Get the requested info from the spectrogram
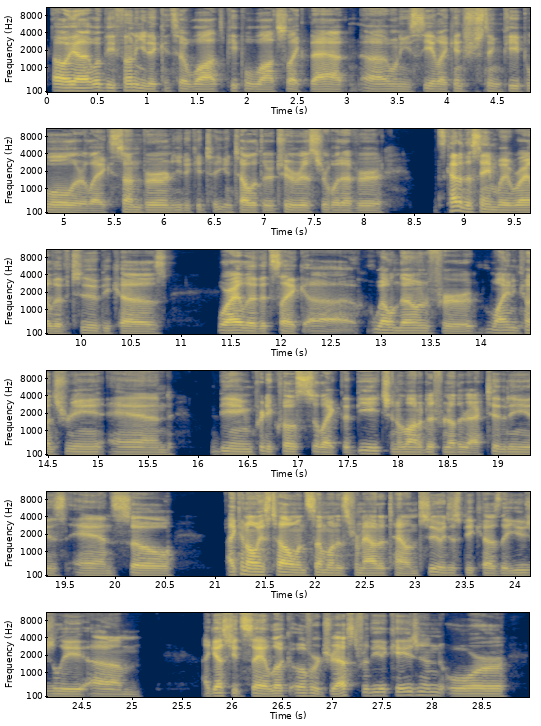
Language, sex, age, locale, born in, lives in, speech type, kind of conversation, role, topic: English, male, 30-34, en-US, United States, United States, conversation, unstructured, none, What local cafés are your favorite places to people-watch and enjoy a good conversation, and why?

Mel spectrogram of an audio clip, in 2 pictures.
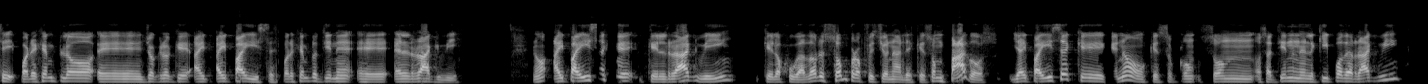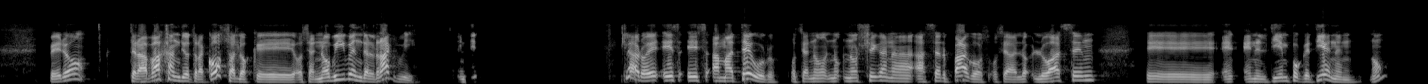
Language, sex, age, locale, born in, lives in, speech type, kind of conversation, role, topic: Spanish, male, 45-49, es-AR, Argentina, United States, conversation, unstructured, none, ¿Te parece justo que algunos deportes estén mucho mejor pagados que otros?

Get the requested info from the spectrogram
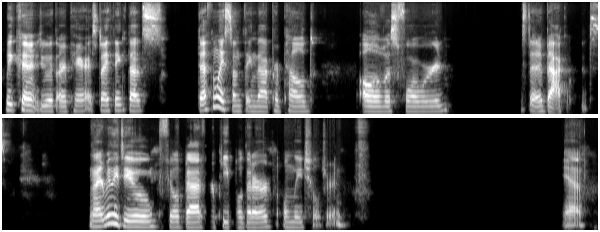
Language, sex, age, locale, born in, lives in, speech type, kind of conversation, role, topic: English, female, 20-24, en-US, United States, United States, conversation, podcast, guest, What helps families build trust and openness when talking about emotions?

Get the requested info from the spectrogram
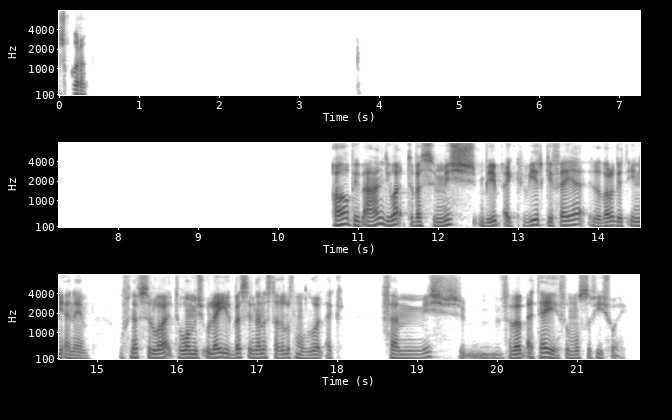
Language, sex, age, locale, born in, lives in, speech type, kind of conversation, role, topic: Arabic, male, 20-24, ar-EG, Egypt, Egypt, conversation, advice, user, إزاي أقدر أبني روتين يومي يساعدني أتعامل مع إحساس عدم اليقين بسبب أخبار العالم؟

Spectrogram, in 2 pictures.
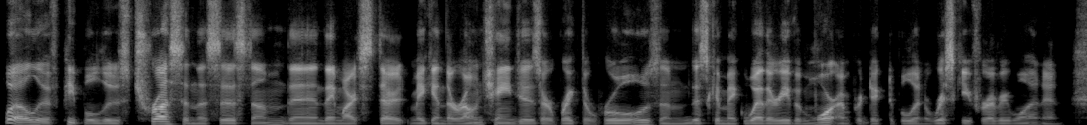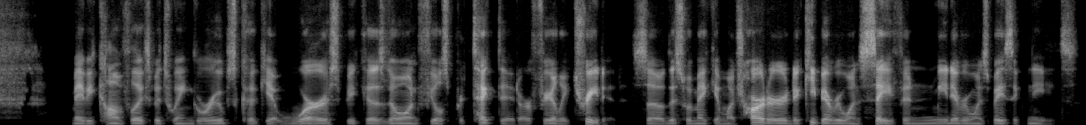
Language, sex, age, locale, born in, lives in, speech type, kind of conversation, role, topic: English, male, 30-34, en-US, United States, United States, read, expert-assistant, expert, How would the world change if everyone could control the weather for a day?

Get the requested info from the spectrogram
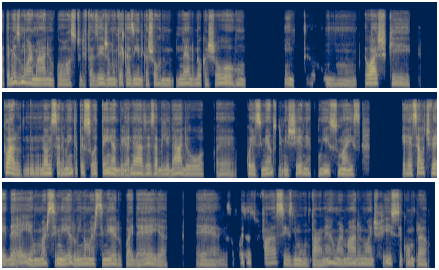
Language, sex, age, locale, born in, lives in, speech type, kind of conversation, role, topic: Portuguese, female, 45-49, pt-BR, Brazil, Portugal, conversation, podcast, guest, Como transformar um quarto pequeno em um espaço aconchegante?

